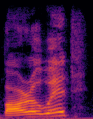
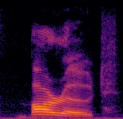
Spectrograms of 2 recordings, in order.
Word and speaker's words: borrowed: Instead of borrowed, it's borrowed. Borrowed. Okay. Almost. It's borrowed. So our stress is at the very beginning of the word.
